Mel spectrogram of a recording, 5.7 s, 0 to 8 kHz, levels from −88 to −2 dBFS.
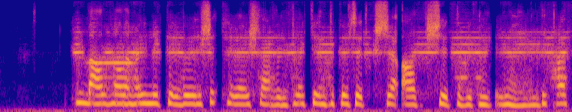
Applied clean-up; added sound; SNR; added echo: neural diffusion model UNIVERSE++.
